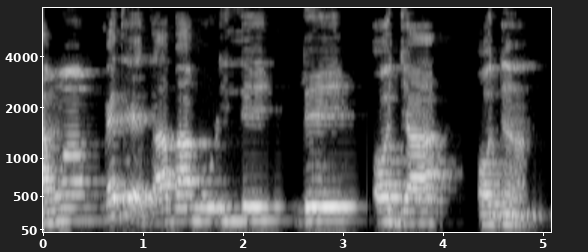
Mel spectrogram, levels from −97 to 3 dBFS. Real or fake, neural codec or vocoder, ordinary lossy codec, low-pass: real; none; none; none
